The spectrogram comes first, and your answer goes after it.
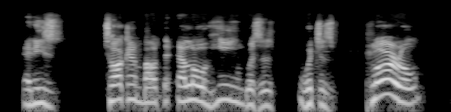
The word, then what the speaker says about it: Elohim: listen to a little bit more and it's pronounced al-ahyam and he's talking about the elohim which is which is plural allah young the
